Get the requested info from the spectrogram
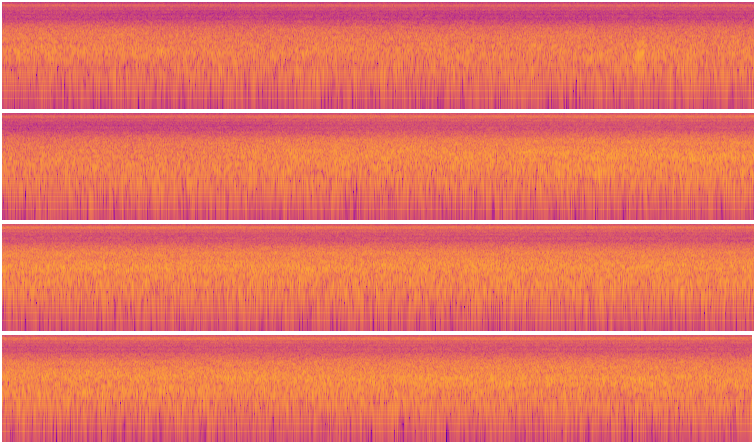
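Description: Waterfall pouring over rocks: a steady rush of water that grows louder about ten seconds in.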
